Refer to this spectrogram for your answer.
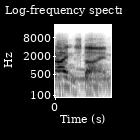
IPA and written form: ˈaɪnstaɪn (Einstein)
